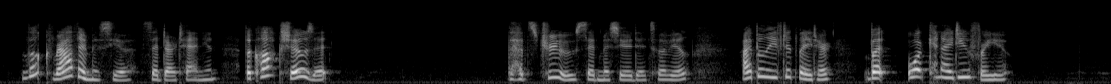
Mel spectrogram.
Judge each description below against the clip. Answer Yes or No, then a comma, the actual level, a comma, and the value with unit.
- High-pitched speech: Yes, very high, 270 Hz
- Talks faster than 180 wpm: No, average, 140 wpm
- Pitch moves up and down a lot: Yes, wide, 7.6 semitones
